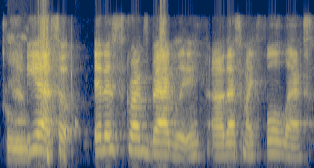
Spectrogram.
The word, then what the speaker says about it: Scruggs Bagley: It'll be like Scruggs Bagley.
